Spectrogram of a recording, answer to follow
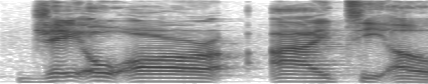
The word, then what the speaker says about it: Jorito: to write it out j o r i t o like Dorito but jorito oh jorito right y'all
